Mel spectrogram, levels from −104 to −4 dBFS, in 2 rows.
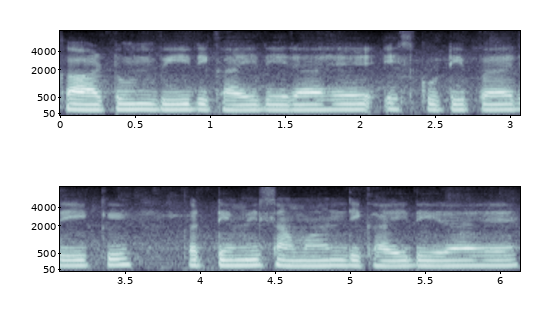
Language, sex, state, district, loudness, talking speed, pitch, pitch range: Hindi, male, Rajasthan, Jaipur, -20 LUFS, 155 wpm, 140 Hz, 140-145 Hz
